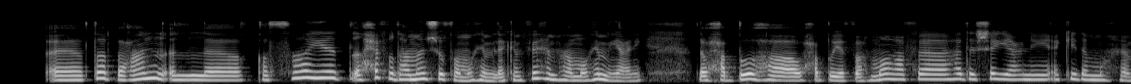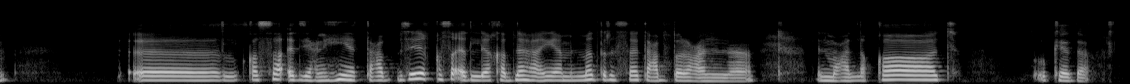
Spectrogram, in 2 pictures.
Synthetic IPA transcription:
ʔt̪ˤɑbʕɑnɪlqɑsˤɑːʔɪd̪ħɨfðˤhɑmanʃuːfhamʊɦɪmːlaːkɪnfaɦɪmɦamʊɦɪmːjaʕni | lawħabːuːɦaʔwħabːujafahmuːhafaɦaːðaʃːiːjaʕniʔakiːd̪mʊhɪmː | lqɑsˤɑːʔɪd̪jaʕniɦɪjːat̪ːaʕabzajːɪlqɑsˤɑːʔɪd̪ɪlːiʔaxad̪naːhaʔɪjːamɪlmad̪ɾˤɑsat̪ʕabːɪɾʕan | ɪlmʊʕalːɑqɑːt̪ | wkɪða

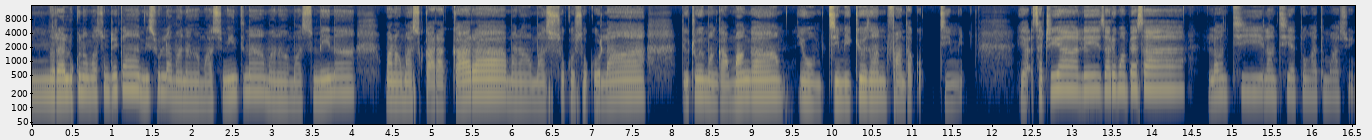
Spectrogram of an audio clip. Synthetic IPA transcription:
ralukunəmasuɳɖ͡ʐekʲəmisulunəmanaŋəmasumint̪inəmanaŋəmasumenə | manaŋəmasu̥ɡ̥aɾaɡ̥aɾəmanaŋəmasu̥sokosokola | d̪̥euʈ͡ʂwemaŋɡamaŋɡəewamid̪imakewzaninifand̪aku̥̰ | d̪̥imi | ja̰saʈ͡ʂiəlezaɾewmampjasə | lant̪ʰilant̪ʰiat̪oaŋɡat̪imasḭɲi̥

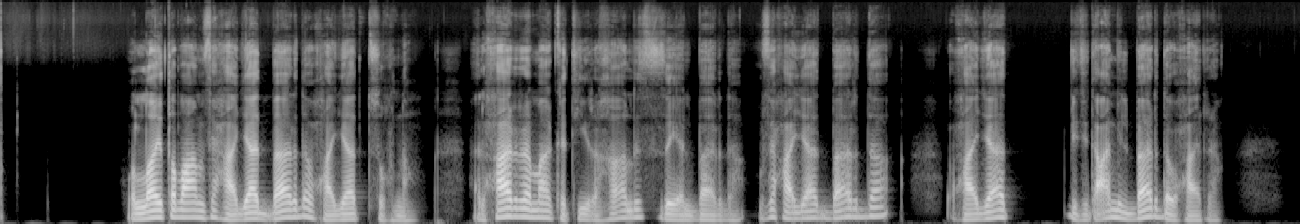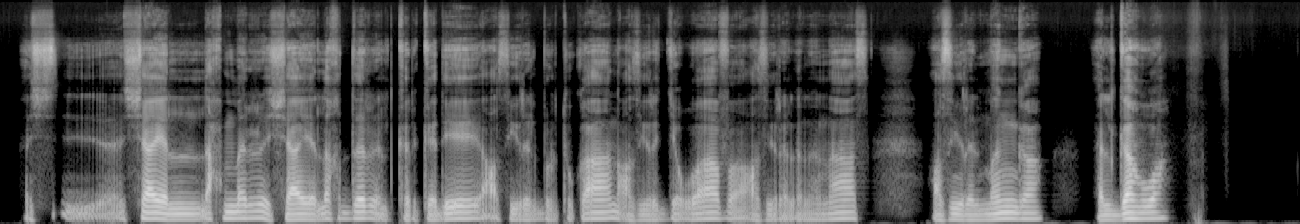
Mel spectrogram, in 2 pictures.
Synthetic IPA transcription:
wʔɑ̰lˤːɑːhit̪ˤɑbʕɑnfiħaːɟaːt̪̚baːɾˤd̪awħaːɟaːt̪sʊxna | ʔa̰lħaːrˤːɑmakat̪ʰiːɾaxaːlɨsˤzajːalbaːɾˤd̪awifiħaːɟaːt̪̚baːɾˤd̪a | wħaːɟaːt̪̚ | bit̪it̪ʕa̰milbaːɾˤd̪awħaːrˤːɑ | aʃːaːjalʔaħmɑɾˤaʃːaːjalʔaxd̪ɑɾˤa̰lkaɾˤkad̪eːʕɑ̰sˤiːɾa̰lbuɾt̪ukaːnʕɑ̰sˤiːɾalɟa̰wːaːfa̰ʕɑ̰sˤiːɾa̰l̰lʔa̰naːs | ʕɑ̰s̬ˤiːɾalmaŋɡa | alɡahwa

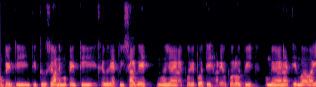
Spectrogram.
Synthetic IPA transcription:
opent̪iːnt̪it̪usjonemopent̪iseuɾiat̪uisaɡeŋoɲoaeɾapoepot̪iɦaɾeopoɾopiomeβaeɾad͡ʒemboaβaj

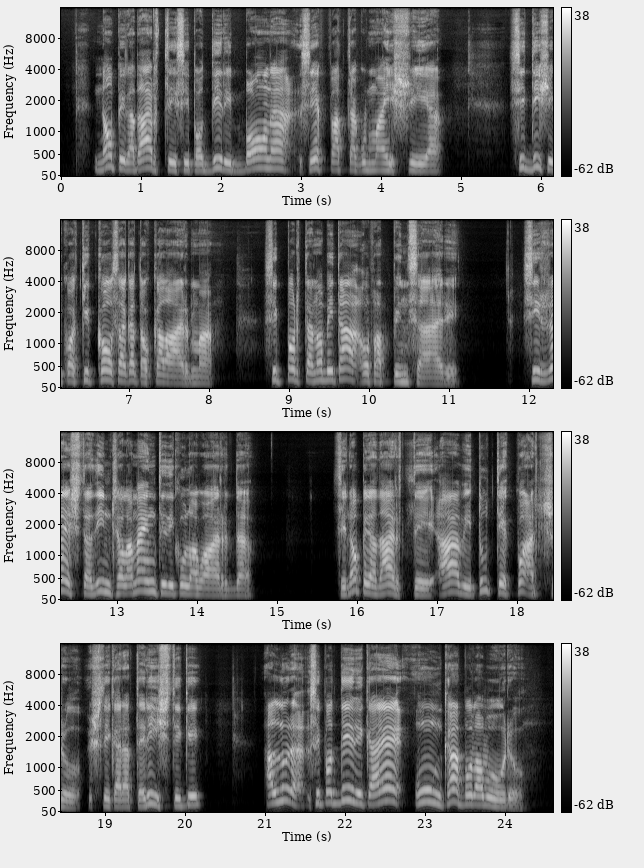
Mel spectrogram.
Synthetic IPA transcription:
nɔːpɪɾad̪art̪ɪsipɔd̪ːiːɾɪbːɔːnasiɛfːat̪ːakumːaiʃːiːa | sid̪ːiːt͡ʃikwalk̟ɪkːɔːsakat̪ːɔkːalaɾma | sipːɔrt̪anɔvit̪aɔfapːɪnsaːɾɪ̰ | sirːɛst̪ad̪iɳʈɾalamɛnt̪ɪðikulaɡward̪a | sinɔːpɛɾad̪art̪ɪaːvit̪ut̪ːiɛkːwat̪ːɾʊst̪ikaɾat̪ːɛɾist̪ik̬i | alːuːɾasipɔd̪ːiːɾɪkaɛuŋkaːp̬ʊlavuːɾʊ̰

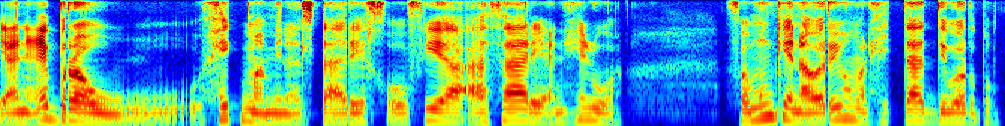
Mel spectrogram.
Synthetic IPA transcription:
jaʕniʕɪbɾawħɪkmaminalt̪ːa̰ːɾiːxwifiːhaʔa̰ːθɑːɾˤjaʕniħɪlwa̰ | famumkinʔawarːiːhumalħɪt̪ːaːt̪̚d̪iːbɑɾˤd̪ˤu

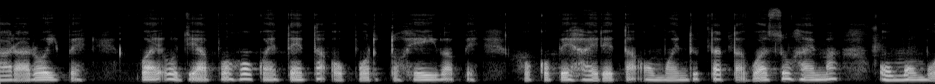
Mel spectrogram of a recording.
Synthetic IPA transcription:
aɾaɾo̞jpe̞ | kʷaeʔo̞d͡ʒeapo̞ɦokʷaet̪et̪aʔopoɾt̪o̞he̞jβa̰pe̞hokopeɦaeɾe̞t̪a̰ʔõmõẽnd̪ut̪at̪a̰wasuhaemãõmõmbo

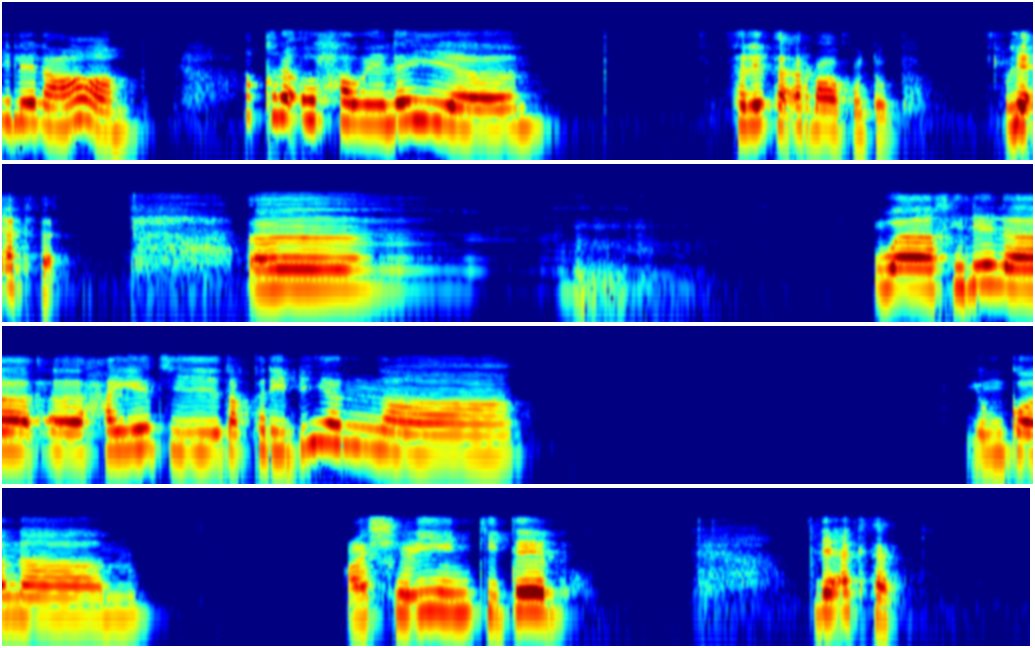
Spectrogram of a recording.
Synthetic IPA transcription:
xɪlɛːlʕaːm | ʔɑqɾˤɑʔuħawɛːlij | θælɛːθaʔɑɾˤbaʕkʊt̪ʊb | lɪʔækθɑɾˤ | wɪxɪlɛːl | ħajæːt̪it̪ɑqɾiːbɪjːan | jʊmkɪn | ʕɪʃɾiːnkɪt̪æːb | lɪʔakθɑɾˤ

